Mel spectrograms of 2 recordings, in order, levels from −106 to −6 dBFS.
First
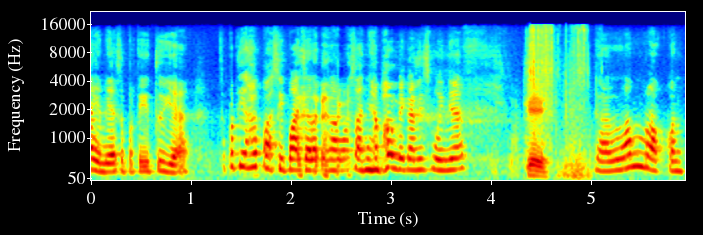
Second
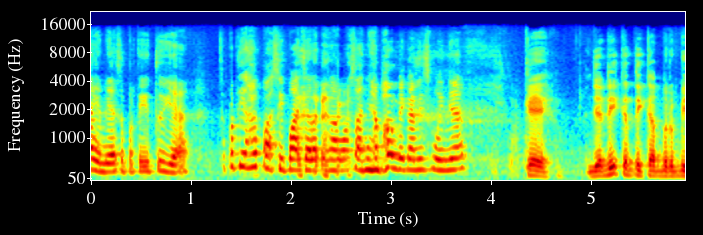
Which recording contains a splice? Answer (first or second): first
